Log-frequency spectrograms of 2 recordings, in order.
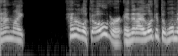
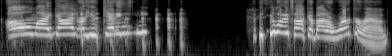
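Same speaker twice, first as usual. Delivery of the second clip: exasperated disbelief; 8 semitones higher, 4 dB louder than usual. Real, not acted. Exasperated at helpless shoppers.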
